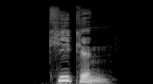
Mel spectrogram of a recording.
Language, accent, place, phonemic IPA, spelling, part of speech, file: German, Germany, Berlin, /ˈkiːkən/, kieken, verb, De-kieken.ogg
- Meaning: to look; to glance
